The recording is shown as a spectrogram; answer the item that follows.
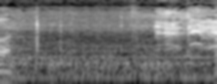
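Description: A rooster crowing: one long, high call starting about one and a half seconds in. A light click sounds about half a second in.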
